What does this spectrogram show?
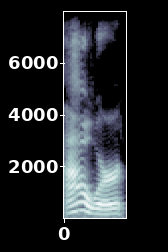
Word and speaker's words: hour: look at the word our our starts with the letter h which is a consonant but it doesn't sound like it sounds like ow the vowel sound ow it will take me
